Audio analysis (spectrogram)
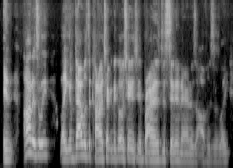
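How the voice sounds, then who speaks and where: A man's voice: on the high side, fast. A man hosting a sports podcast, giving casual fan commentary with playful, acted-out banter.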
